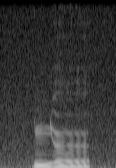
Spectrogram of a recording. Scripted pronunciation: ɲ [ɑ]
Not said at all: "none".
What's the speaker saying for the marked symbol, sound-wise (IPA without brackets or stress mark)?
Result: ə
